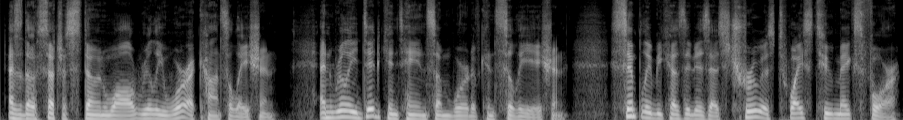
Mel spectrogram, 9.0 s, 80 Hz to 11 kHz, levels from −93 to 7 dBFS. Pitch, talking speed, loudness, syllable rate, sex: 120 Hz, 195 wpm, -21 LUFS, 5.6 syllables/s, male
